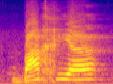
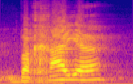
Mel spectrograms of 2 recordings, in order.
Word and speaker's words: Bachya: Bachya, Bachaya, or Bachai. There are three pronunciations.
